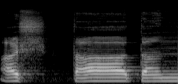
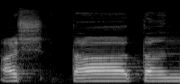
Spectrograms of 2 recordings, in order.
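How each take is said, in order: Both takes have the same delivery.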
